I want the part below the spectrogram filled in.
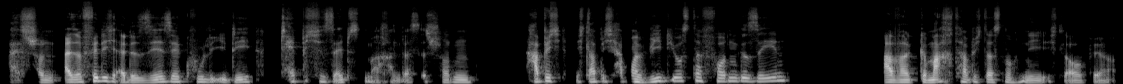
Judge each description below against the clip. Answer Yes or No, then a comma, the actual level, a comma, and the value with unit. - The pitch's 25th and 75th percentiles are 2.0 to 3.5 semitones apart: No, average, 5.3 semitones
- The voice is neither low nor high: No, low, 120 Hz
